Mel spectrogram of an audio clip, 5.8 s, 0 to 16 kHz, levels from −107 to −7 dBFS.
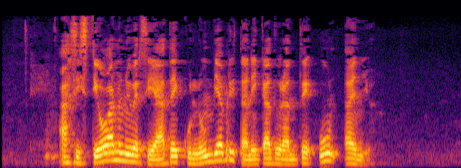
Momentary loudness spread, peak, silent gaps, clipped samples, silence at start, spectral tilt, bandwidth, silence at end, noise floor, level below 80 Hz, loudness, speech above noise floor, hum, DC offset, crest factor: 8 LU; -2 dBFS; none; under 0.1%; 0.6 s; -6 dB/octave; 11.5 kHz; 1.15 s; -62 dBFS; -52 dBFS; -17 LUFS; 45 dB; none; under 0.1%; 16 dB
